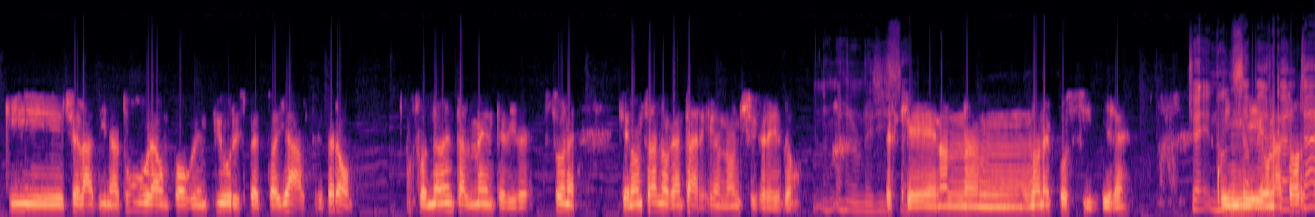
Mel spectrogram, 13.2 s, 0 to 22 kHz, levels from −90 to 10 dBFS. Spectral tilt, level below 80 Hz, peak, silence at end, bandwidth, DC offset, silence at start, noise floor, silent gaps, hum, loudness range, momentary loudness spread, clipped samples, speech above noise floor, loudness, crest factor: -6 dB/octave; -60 dBFS; 0 dBFS; 0 s; 9.4 kHz; under 0.1%; 0.05 s; -37 dBFS; none; none; 2 LU; 10 LU; under 0.1%; 24 dB; -13 LUFS; 14 dB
